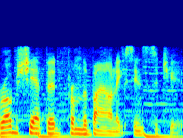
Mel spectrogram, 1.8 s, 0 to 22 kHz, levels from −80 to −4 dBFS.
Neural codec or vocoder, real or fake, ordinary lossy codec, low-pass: none; real; Opus, 64 kbps; 5.4 kHz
